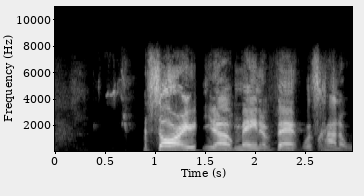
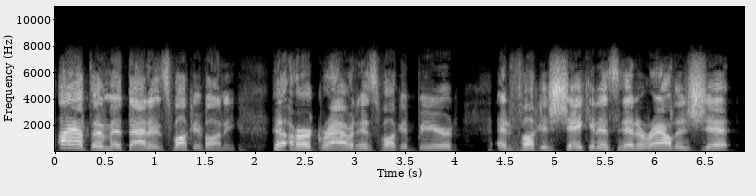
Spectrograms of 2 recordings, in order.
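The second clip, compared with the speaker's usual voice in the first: usual speaking voice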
